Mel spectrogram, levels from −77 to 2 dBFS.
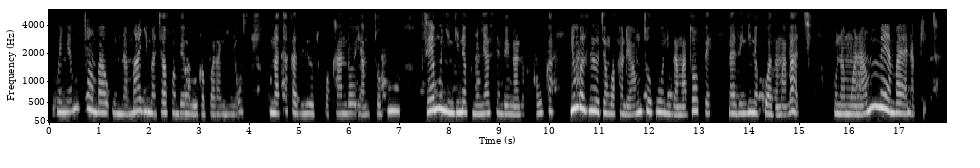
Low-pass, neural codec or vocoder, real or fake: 5.4 kHz; none; real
